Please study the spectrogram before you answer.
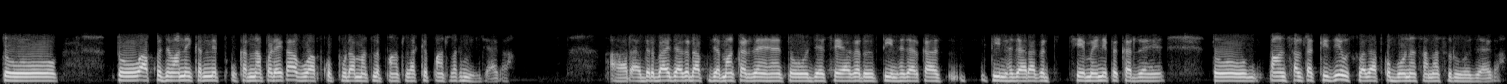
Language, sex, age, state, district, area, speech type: Hindi, female, 30-45, Bihar, Samastipur, urban, conversation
